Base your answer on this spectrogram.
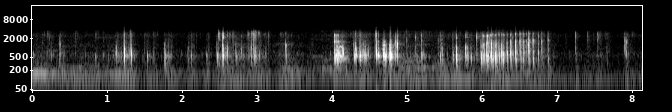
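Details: Quiet, irregular bubbling and gurgling bursts in a small room; ordinary stomach growling from gas and fluid moving through the gut.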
